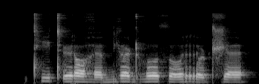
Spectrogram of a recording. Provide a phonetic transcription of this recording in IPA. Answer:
tʰ i˦ tʼ ø˧ ɾ ɔ˨ ɦ ɜ˨ bʲ ɤ˦˨ ɖʱ o˧ θ o˨˦ r o˨˦ ʈ ʃ ɜ˧

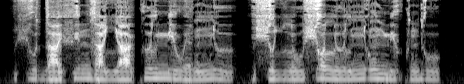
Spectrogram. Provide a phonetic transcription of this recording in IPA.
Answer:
ç u d a fʲ u n z a ʎ a k ɯ l mʲ e w ɛ̤ ŋ ɲ ɯ | ɕ ɔ ʎ l u ɕ ɔ l ɯ l ɲ ɔ ŋ mʲ o k n d u

